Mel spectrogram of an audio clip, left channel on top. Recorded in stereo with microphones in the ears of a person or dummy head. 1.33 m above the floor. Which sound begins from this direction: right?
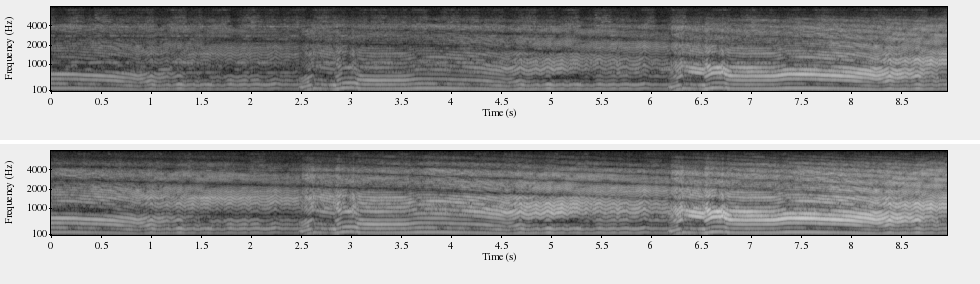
A motorcycle, at 0.0 s.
